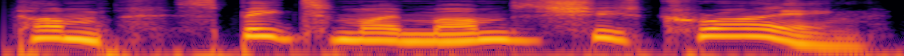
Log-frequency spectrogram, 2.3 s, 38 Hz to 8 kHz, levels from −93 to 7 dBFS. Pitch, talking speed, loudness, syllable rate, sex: 185 Hz, 210 wpm, -17 LUFS, 3.9 syllables/s, male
